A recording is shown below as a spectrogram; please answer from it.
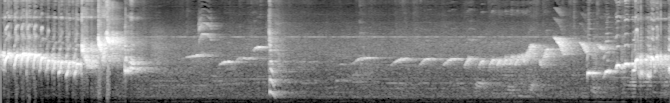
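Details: White-rumped shama singing loudly: opens with a rich, fast warbled phrase, then a series of soft separate whistled notes climbing in steps, ending in another loud varied phrase; steady hiss in the background.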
